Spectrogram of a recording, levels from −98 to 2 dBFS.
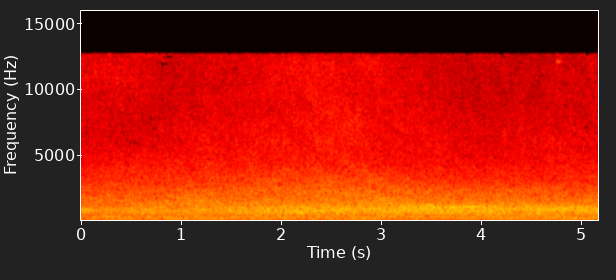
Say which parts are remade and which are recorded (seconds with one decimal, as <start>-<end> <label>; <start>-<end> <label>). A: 0.0-5.2 recorded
